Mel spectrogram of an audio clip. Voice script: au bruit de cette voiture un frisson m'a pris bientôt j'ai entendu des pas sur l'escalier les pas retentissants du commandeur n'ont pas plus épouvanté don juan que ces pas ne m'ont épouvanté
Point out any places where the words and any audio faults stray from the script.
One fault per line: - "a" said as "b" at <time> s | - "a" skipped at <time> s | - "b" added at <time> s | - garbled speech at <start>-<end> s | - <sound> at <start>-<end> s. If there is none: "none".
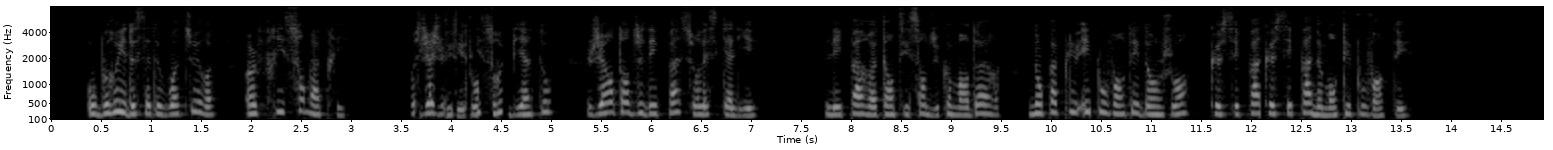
- garbled speech at 3.6-4.5 s
- "que ces pas" added at 12.1 s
